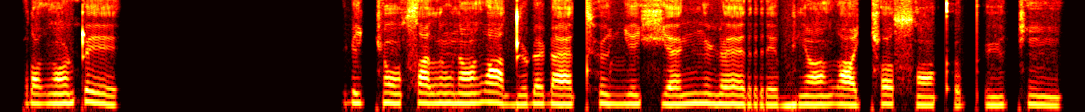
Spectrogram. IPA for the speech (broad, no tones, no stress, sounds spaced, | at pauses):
ɾ œ ðˤ œ̃ ʈ e | ɽ i c ũ sˤ i l ũ ɾ ĩ ðˤ æ d ø ɽ ɛ ɽ æ tʰ ø ʎ e ç ɛ ŋ ĩ ɳ ɛ r e b j ĩ ðˤ e c ʉ sˤ œ̃ kʼ ɵ pʼ y c ĩ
